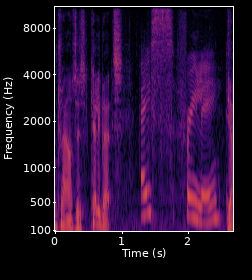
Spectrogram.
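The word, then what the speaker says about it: Frehley: Kelly Betts, Ace Freely, is how you say his name.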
